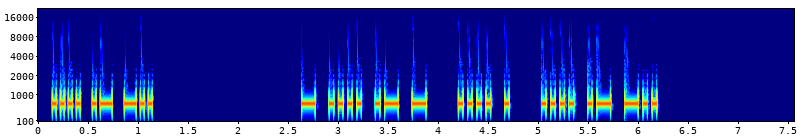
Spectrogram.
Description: Morse code, heard as a keyed tone, about 29 wpm, 700 Hz. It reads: HAD THAT HE HAD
